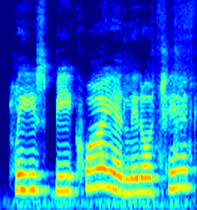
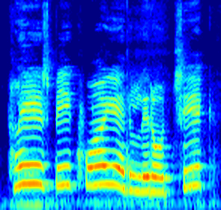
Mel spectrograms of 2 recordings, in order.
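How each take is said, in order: First: Insistent mommy. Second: Slow, high, loud scolding; mommy shouting back. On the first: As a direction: stretch it out as an insistent mother. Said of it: "his mommy tried again". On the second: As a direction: shout it slowly as a fed-up mother. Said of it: "his mommy shouted back". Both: A narrator's reading.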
